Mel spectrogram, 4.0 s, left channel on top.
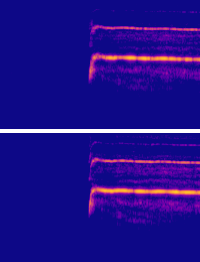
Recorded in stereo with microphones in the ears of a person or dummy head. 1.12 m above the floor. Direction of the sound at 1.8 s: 65° right (ahead or behind).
